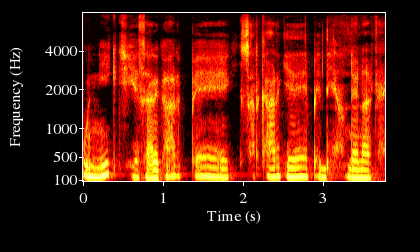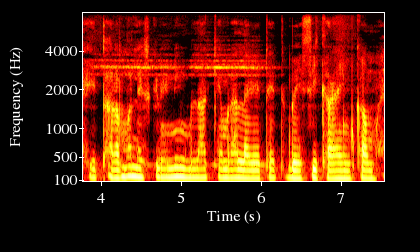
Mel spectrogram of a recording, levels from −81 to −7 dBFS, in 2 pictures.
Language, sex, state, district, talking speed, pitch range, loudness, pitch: Maithili, male, Bihar, Saharsa, 185 wpm, 140-160 Hz, -19 LUFS, 150 Hz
